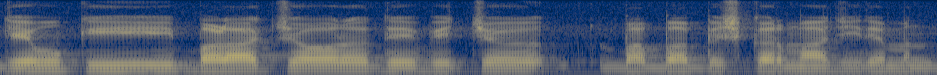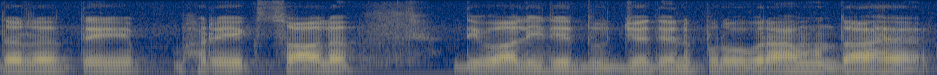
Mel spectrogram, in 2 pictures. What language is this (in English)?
Punjabi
